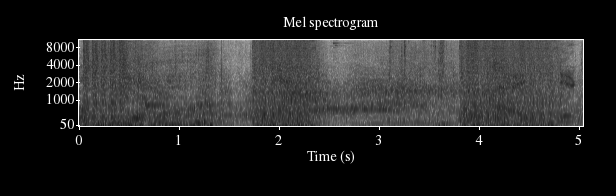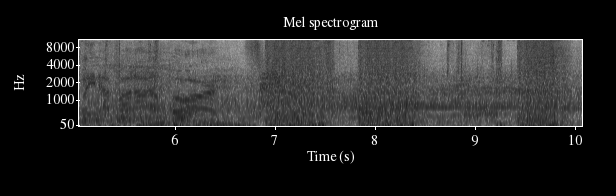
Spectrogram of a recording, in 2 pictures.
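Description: A submachine gun fires in rapid bursts.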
